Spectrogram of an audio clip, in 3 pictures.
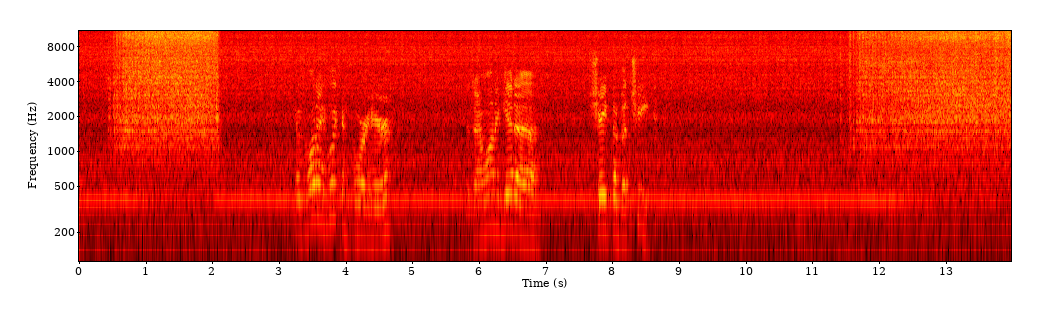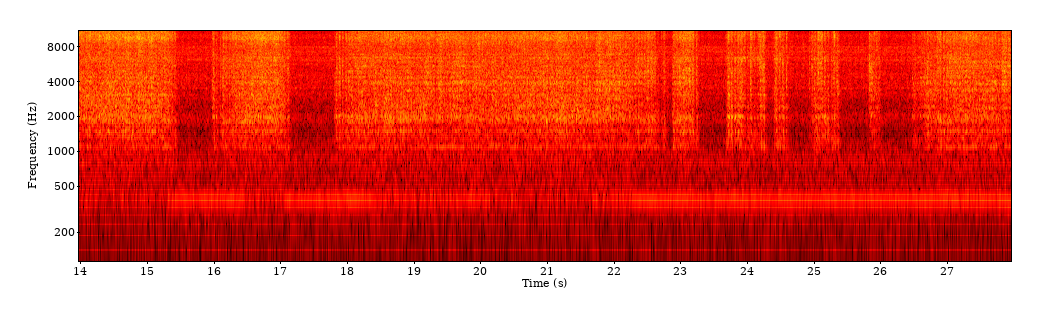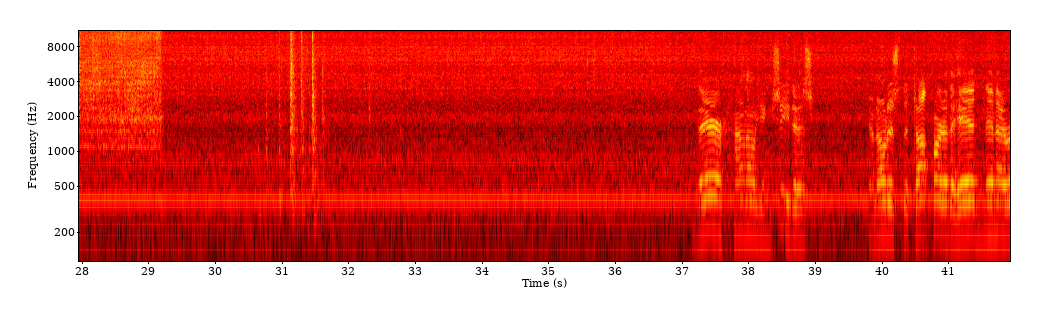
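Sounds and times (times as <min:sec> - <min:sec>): motor hum: 0:00.0 - 0:41.9
wood sanding on drum: 0:00.4 - 0:02.2, 0:11.4 - 0:17.2, 0:17.8 - 0:29.2.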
